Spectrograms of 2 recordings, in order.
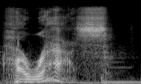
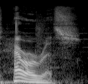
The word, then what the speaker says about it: Harris: Is it Harris or is it harass? – You got to pronounce both R's. It's Harris.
